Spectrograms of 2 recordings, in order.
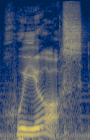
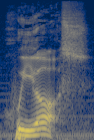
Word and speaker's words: huios: UI is hard to say. Stretch it out, ui. Now say it faster, as in huios, sun, huios.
